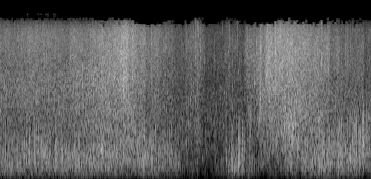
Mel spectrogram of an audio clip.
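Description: Wind buffeting the microphone over small ocean waves breaking and washing on a sandy shore; the rush eases briefly about three seconds in.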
